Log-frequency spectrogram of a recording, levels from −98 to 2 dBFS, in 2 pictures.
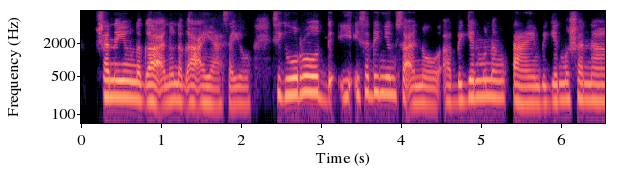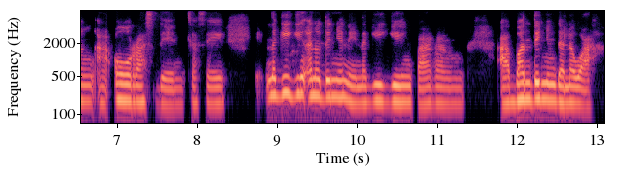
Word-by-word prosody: Siya 215 - -1
na 215 - +5
yong 210 0 +5
nag-a-ano, 180 -1 +2
nag-a-aya 160 -3 -1
sa'yo. 155 +1 -9 0.2
Siguro, 235 +2 +5
di 405 - -4 0.2
isa 235 +2 -2
din 245 0 0
'yon 230 - -2
sa - - +1
ano, 155 -2 -5 0.2
bigyan 205 +5 +1
mo 215 - +1
ng 205 -2 -2
time, 160 -2 -2
bigyan 175 +2 -3
mo - - -1
siya 190 -2 -3
ng, 175 -2 -3
ah, 155 - -6
oras 175 -3 0
din. 145 -1 -7
Kasi, 155 0 -8 0.6
nagiging 235 +1 +2
ano 220 +1 +2
din 210 0 +3
'yan, 165 -6 -2
nagiging 165 0 -1
parang, 150 0 -7 0.5
ah, 155 - +1
bonding 190 +2 +4
niyong 180 -1 +1
dalawa. 155 -3 0
175 Hz, 160 wpm, -21 LUFS, 160-210 Hz, 0.6 s, na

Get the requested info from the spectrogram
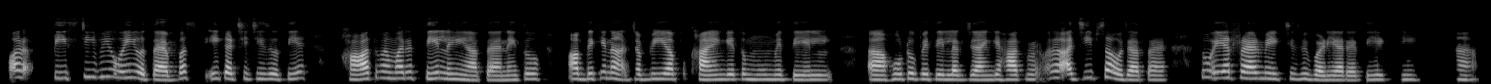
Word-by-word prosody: और - - +2 0.3
टेस्टी 290 +5 -8
भी 355 +1 -8
वही 310 -1 -3
होता 235 -5 +2
है 210 - +7
बस 290 +2 -2 0.2
एक 270 +1 -2
अच्छी 260 0 0
चीज़ 250 0 -6
होती 240 0 -3
है 285 - -6 0.4
हाथ 245 +5 +7
में 295 - -1
हमारे 280 +1 0
तेल 280 -1 -3
नहीं 245 -3 -1
आता 205 0 0
है, 205 - +2
नहीं 210 +1 -4
तो 250 +1 -3 0.3
आप 255 0 +7
देखिए 255 +4 -3
ना 265 -4 +2
जब 235 -1 -3
भी 255 +2 -2
आप 245 - -13
खाएँगे 230 +1 +4
तो 240 +1 -5
मुँह 230 -1 -3
में 225 0 -4
तेल 220 0 -2 0.5
अ, 220 0 +7
होठों 245 +2 -1
पर 245 0 -1
तेल 225 -1 0
लग 215 0 -1
जाएँगे 215 +1 +1
हाथ 225 - +7
में 230 - -5
मतलब 305 -3 +2
अजीब 300 +5 -10
सा 335 - +5
हो 255 -6 +3
जाता 210 0 +1
है 210 - -6 0.3
तो 330 0 -6
एयर 300 +1 +1
फ्रायर 280 -2 +5
में 270 -1 -2
एक 250 0 -7
चीज़ 250 -1 -8
भी 250 - -3
बढ़िया 210 -2 +1
रहती 205 +1 -3
है 220 - -3
कि 225 -1 -11 0.4
हाँ। 220 -1 -5
240 Hz, 235 wpm, -24 LUFS, 220-275 Hz, 0.5 s, है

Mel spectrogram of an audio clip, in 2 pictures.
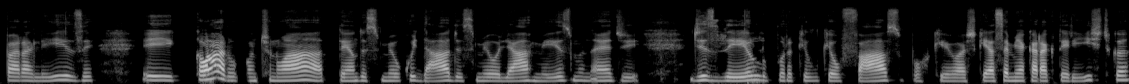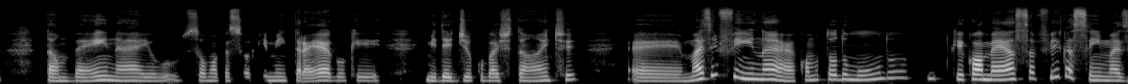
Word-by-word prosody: paralise 180 +1 -2 0.5
e, 195 -1 -1
claro, 210 -4 +7
continuar 175 +2 +3
tendo 170 +1 -3
esse 175 +2 -4
meu 170 -1 -6
cuidado, 175 0 0
esse 170 0 -8
meu 165 0 -5
olhar 160 +2 +1
mesmo, 180 +4 -7
né, 175 0 -2
de 165 -1 -10 0.5
de 195 +2 +1
zelo 175 +3 0
por 175 0 -8
aquilo 170 +1 -11
que 170 0 -5
eu 160 - -2
faço, 165 +4 +2
porque 155 +1 -12
eu 155 0 -5
acho 155 -1 -1
que 170 - -3
essa 165 +2 +2
é - - +5
a - - -5
minha 170 0 0
característica, 170 +5 -1 0.4
também, 170 +3 +1
né. 175 -2 0
Eu 165 +3 -8
sou 175 - -5
uma 175 0 -5
pessoa 175 0 -5
que 185 - -11
me 180 0 -3
entrego, 175 +1 +2
que 170 -1 -8 0.4
me 170 - -3
dedico 170 +1 -1
bastante, 175 +6 -2 0.5
eh, 160 -2 -2
mas, 215 - +5
enfim, 350 - +2
né, 230 -7 +4
é - - -7
como 200 +4 -5
todo 225 +1 -2
mundo 270 +8 -4 0.4
que 230 - +1
começa, 230 +4 +6
fica 350 +7 -3
assim 200 - +1
mais 180 -2 -1
175 Hz, 150 wpm, -24 LUFS, 165-200 Hz, 0.5 s, claro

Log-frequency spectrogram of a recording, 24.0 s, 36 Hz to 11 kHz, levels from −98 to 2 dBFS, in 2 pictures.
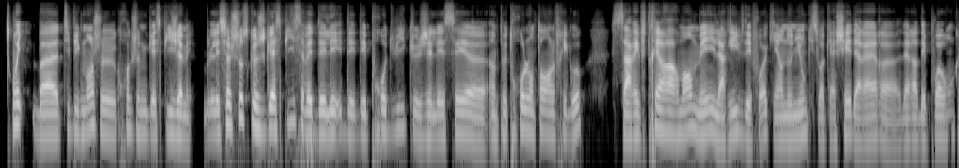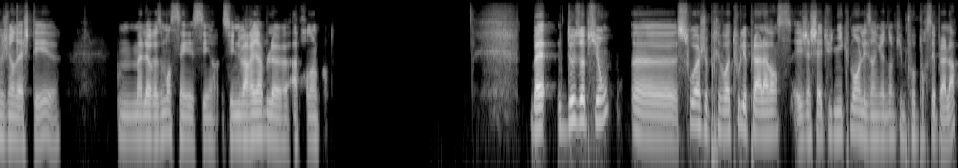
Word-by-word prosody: Oui, 165 0 +5
bah, 120 0 +3
typiquement, 135 +2 -2
je 125 -6 -3
crois 140 - -9
que - - -6
je 130 - -3
ne 125 - -8
gaspille 120 +1 0
jamais. 115 -4 +4 0.2
Les 125 +1 +2
seules 165 +4 +5
choses 200 +5 +3
que 155 - +3
je 130 -2 +4
gaspille, 145 +5 +2
ça 170 - -3
va 125 - +4
être - - 0
des 125 0 +1
les 125 +1 -1
des 115 -2 -5
des 115 0 -4
produits 135 +2 -8
que 120 -3 -6
j'ai 115 +1 +3
laissés, 115 +2 -1
heu, 105 -4 0
un 115 -1 -5
peu 120 +3 -8
trop 140 - -4
longtemps 130 -1 -3
dans - - -2
le 120 - -5
frigo. 125 +5 -6 0.3
Ça 115 - +3
arrive 115 0 +3
très 145 - +4
rarement, 130 +1 +3
mais 125 -1 +3
il 115 -4 0
arrive 120 +5 0
des 110 -3 +1
fois 120 - -6
qu'il 105 -3 -6
y - - 0
ait - - -1
un 110 - -6
oignon 110 +3 -2
qui - - -8
soit 105 - -4
caché 110 +4 +3
derrière, 105 +1 +1
heu, 90 -3 -5
derrière 100 0 -3
des 100 - -1
poivrons 110 +2 -5
que 115 - -10
je 110 - -4
viens 110 - +1
d'acheter, 105 +3 0
heu. 95 - -13 0.7
Malheureusement, 110 +2 -2
c'est 110 -3 -5
c'est 100 +2 -5
un 100 - -16
c'est - - -3
une 110 -1 -3
variable, 115 +1 +3
heu, 105 0 -1
à - - -3
prendre 105 -1 -7
en - - -14
compte. - - -26 2.5
Bah, - - +10 0.2
2 180 +6 +2
options, 185 +4 +3 0.3
heu, 110 -4 0
soit 165 -2 +4
je 145 -2 -5
prévois 130 -2 -4
tous 165 - -9
les 145 -3 0
plats 125 - +2
à - - +4
l'avance 125 +1 -2
et - - -4
j'achète 115 0 +2
uniquement 125 +2 -5
les 115 -3 -5
ingrédients 110 +1 -6
qu'il 110 -1 -14
me 105 - -22
faut 115 - -10
pour - - -13
ces - - -6
plats-là, - - -3
120 Hz, 245 wpm, -24 LUFS, 110-130 Hz, 2.5 s, Bah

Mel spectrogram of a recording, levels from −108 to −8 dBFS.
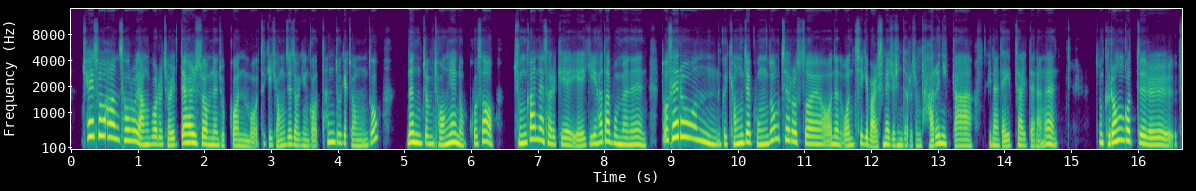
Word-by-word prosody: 최소한 380 -3 +4
서로 280 -3 +2
양보를 180 0 +1
절대 170 +3 -2
할 225 0 +7
수 200 -1 0
없는 170 -2 0
조건 150 -2 -4
뭐 125 -3 -5
특히 195 -4 -9
경제적인 155 -1 -4
것 - - -6
1-2 240 -1 -1
개 210 - -2
정도는 210 - -1
좀 200 -1 -1
정해 195 +6 +3
놓고서 200 +5 0 0.3
중간에서 255 +2 +2
이렇게 180 -3 -2
얘기하다 205 - 0
보면은 180 -4 0 0.2
또 - - 0
새로운 315 - +3
그 190 - -3
경제 210 +6 +2
공동체로서의어는 200 - 0
원칙이 170 +5 -2
말씀해주신 160 +5 -1
대로 155 - -9
좀 150 0 -10
다르니까 150 -2 -1 0.2
그냥 160 -6 -3
데이트할 150 +3 -4
때랑은 160 +5 -2 0.6
좀 225 - 0
그런 245 +8 +4
것들을 190 - +1
190 Hz, 335 characters per minute, -19 LUFS, 165-235 Hz, 0.6 s, 할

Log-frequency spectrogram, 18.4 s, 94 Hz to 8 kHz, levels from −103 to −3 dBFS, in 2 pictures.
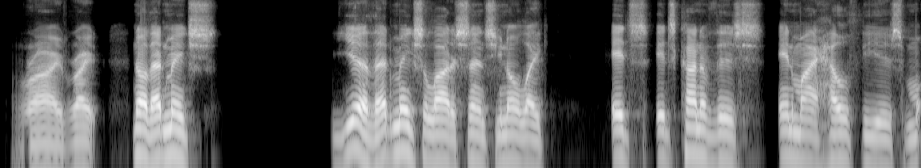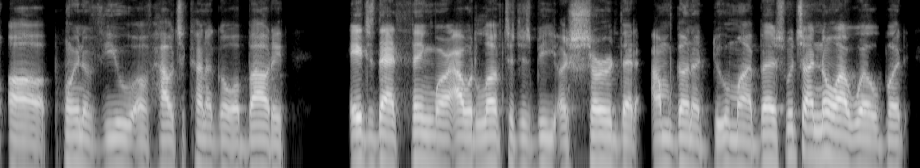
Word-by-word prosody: Right, 90 0 +1
right. 95 +2 +1 0.4
No, 135 -1 +9
that 120 +2 +8
makes 130 -4 +2 1.2
Yeah, 140 +11 +5
that 125 +6 +4
makes 145 -5 +5
a - - 0
lot 115 -1 +6
of 100 - +3
sense. 115 -5 +2
You 110 - -4
know, 115 0 +2
like, 100 -4 0 0.6
it's 130 -5 +1
it's 125 -3 0
kind 140 -1 +4
of 120 -4 0
this 115 -3 -2 0.2
in 125 0 0
my 115 -3 +3
healthiest 110 -2 -2
m 100 +2 -7
uh, 95 -2 -1 0.2
point 110 -1 -4
of 100 -3 -9
view 100 +3 -9
of 95 -2 -8
how 100 0 -4
to - - -14
kinda 105 -2 -8
go 95 -1 -6
about 95 +2 -2
it. 90 - -9 0.6
It's 115 -3 +1
that 110 -1 +2
thing 120 -2 -4
where 105 -1 0
I 110 - +1
would 105 -1 -1
love 110 +1 -1
to 110 - -11
just 100 -2 -12
be 105 0 -8
assured 110 +2 -2
that - - -3 0.2
I'm 105 +2 -5
gonna 100 -1 -4
do 95 +6 -9
my 100 -2 -4
best, 115 +6 -2
which 135 -1 -6
I 135 - +1
know 130 0 +1
I 115 - +4
will, 100 -2 -2
but 95 +2 -7
105 Hz, 190 wpm, -21 LUFS, 100-115 Hz, 1.2 s, No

